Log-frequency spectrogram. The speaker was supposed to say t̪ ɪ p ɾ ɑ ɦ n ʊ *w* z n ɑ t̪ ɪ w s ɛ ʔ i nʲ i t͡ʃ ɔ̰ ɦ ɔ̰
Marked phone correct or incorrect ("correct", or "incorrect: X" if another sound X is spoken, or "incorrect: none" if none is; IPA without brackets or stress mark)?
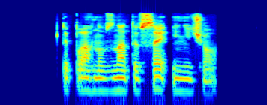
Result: correct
